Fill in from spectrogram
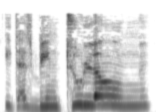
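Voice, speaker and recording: A man's voice: high voice, fairly even intonation, takes it slowly, a little mellow, no echo, pitched above the performer's own voice. Man voicing Fleur Delacour, airy graceful young woman. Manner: airy, lilting and sweetly condescending. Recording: dull lo-fi audiobook recording.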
